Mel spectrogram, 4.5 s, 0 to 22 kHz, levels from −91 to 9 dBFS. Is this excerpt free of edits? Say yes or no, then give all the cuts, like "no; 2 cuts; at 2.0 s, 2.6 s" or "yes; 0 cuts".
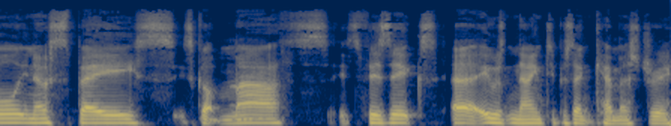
no; 2 cuts; at 3.0 s, 3.4 s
